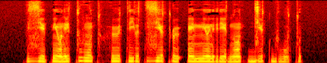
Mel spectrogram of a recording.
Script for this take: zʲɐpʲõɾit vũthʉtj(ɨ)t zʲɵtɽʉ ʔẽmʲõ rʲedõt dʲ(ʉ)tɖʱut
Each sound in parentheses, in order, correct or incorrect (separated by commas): correct, correct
